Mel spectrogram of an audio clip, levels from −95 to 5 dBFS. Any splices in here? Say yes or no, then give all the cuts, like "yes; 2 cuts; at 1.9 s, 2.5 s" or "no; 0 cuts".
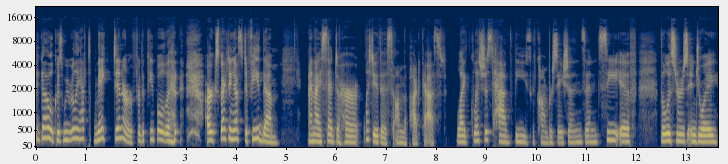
yes; 3 cuts; at 1.0 s, 6.7 s, 9.9 s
